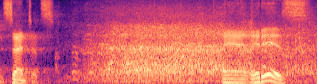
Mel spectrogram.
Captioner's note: audience laughs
